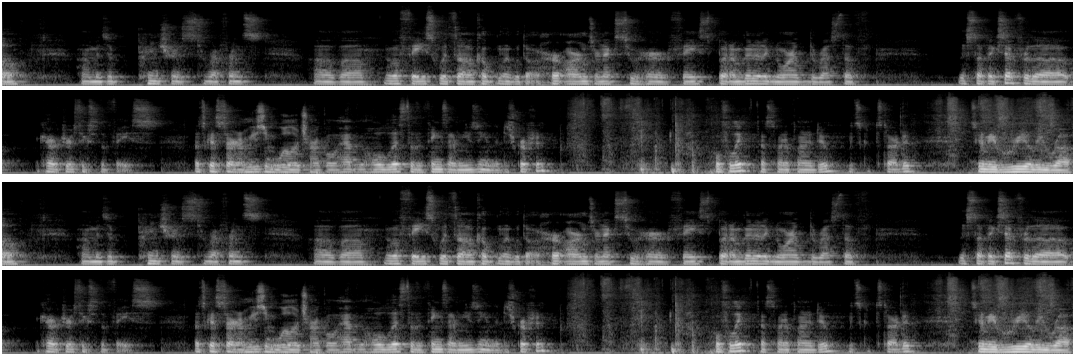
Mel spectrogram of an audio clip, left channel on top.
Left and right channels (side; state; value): both; identical; correlation 1.00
